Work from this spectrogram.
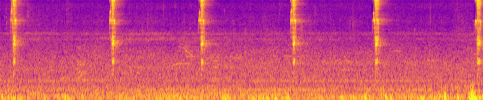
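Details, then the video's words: Six crisp, bright squirrel chirps repeated roughly every second, each a brief sharp burst, with a low hum and a soft thump near the end. "Squirrel Chirping Sounds"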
